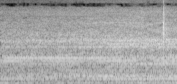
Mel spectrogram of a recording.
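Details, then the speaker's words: Furnace: steady blower hum with faint fixed tone, no igniter or burner light-off after igniter work; the cause was a clogged pressure switch hose. "That was not the issue, so I guess I gotta call the tech. Failed."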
